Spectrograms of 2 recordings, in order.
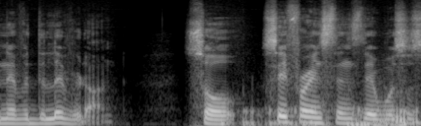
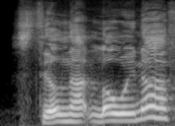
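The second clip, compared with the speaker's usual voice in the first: loud, high, slow mock protest; indignant comeback, retold with volume; defiant retort; 8 semitones higher, 7 dB louder, slower than usual. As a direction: push back loudly, drawing the words out. Retelling his defiant reply to bill.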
